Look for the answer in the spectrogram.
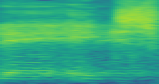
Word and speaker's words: Aiax: I thought we'd name this song Aches. You would spell that A-I-A-X. And it's pronounced like his heart feels. It aches.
